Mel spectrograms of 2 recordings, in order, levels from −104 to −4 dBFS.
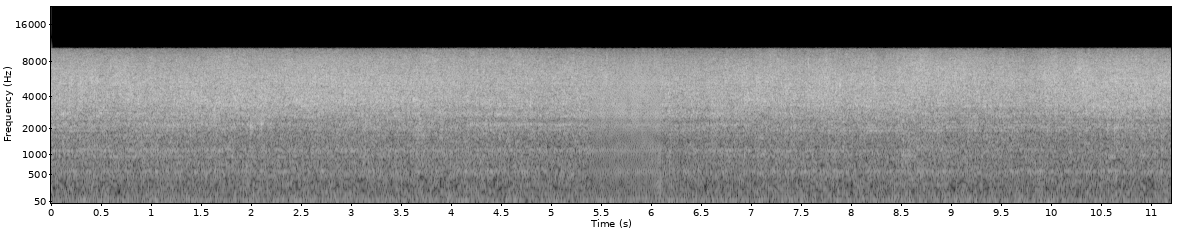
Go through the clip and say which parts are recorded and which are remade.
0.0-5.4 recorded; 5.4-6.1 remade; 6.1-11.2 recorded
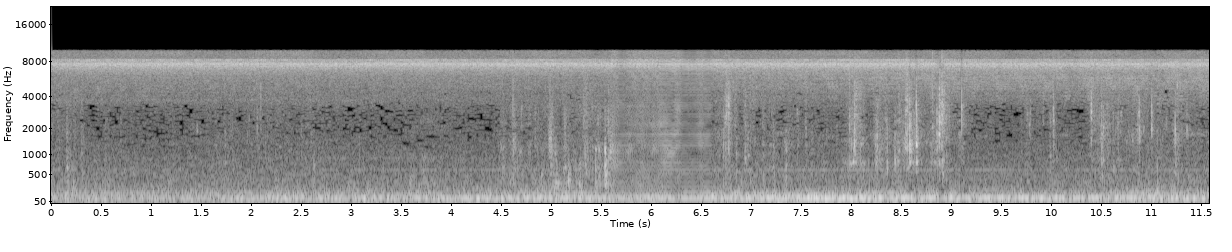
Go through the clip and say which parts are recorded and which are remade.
0.0-5.6 recorded; 5.6-6.6 remade; 6.6-11.6 recorded

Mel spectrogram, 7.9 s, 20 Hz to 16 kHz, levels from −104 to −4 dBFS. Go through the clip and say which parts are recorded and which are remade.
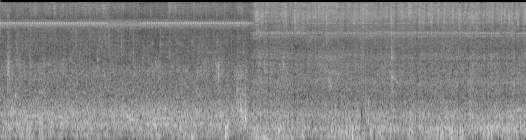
0.0-4.5 recorded; 4.5-6.2 remade; 6.2-7.9 recorded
